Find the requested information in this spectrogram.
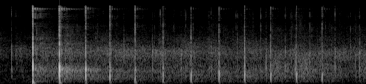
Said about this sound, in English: I know she's not looking for this, but can we give her a round of applause for her efforts?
